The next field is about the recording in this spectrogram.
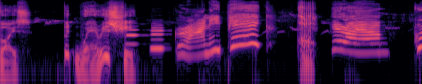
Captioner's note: snorts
